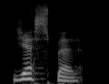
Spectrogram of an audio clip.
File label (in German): "jesper", nordische jungennamen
